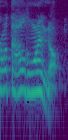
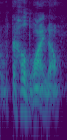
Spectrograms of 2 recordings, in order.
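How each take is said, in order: First: High-pitched exasperated retort; retold indignant protest, pitched way up; acted exasperation. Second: Low, soft throwaway question; understated shrug of a question; dismissive aside. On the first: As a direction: throw the question up high, exasperated. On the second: Retold or imitated. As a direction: toss it off quietly, pitch dropping. Dismissive aside after retold order.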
